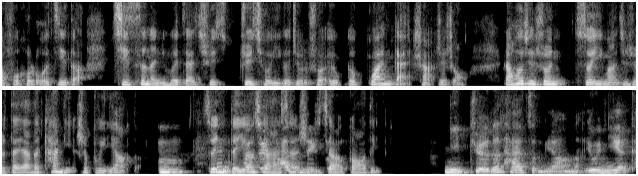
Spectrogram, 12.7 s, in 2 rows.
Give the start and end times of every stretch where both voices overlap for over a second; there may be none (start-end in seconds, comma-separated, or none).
8.3-9.7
